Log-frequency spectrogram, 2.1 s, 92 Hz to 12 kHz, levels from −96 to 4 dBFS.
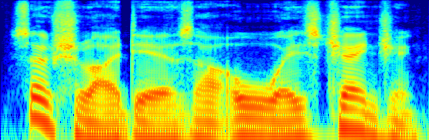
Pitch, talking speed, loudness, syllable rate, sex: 100 Hz, 140 wpm, -16 LUFS, 4.9 syllables/s, male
